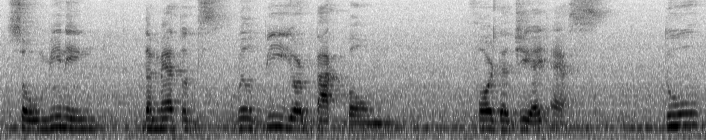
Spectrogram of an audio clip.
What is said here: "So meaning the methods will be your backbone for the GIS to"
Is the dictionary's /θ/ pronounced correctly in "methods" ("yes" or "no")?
no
